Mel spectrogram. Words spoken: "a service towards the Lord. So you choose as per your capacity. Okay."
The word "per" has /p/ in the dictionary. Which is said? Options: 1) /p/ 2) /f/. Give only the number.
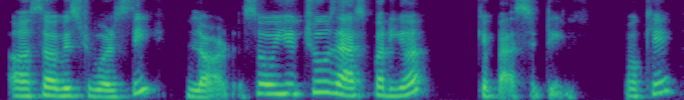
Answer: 2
